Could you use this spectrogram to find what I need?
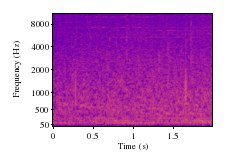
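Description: Rain falling outside makes a steady, even hiss of drops on surfaces, continuous and fairly soft throughout, with no voices.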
